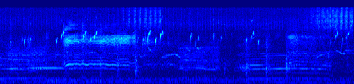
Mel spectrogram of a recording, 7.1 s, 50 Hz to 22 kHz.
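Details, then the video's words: Ewes and lambs in a field in the Hampshire countryside, recorded in stereo beside a hedge: several overlapping bleats, some deep and wavering, others higher and steady, with small birds chirping and twittering throughout. "4K Sheep Field - One Hour Sound and Video"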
